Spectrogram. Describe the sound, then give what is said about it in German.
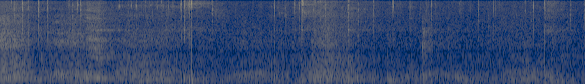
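Quiet metallic scratching and a few sharp little clicks as a paperclip, bent so both ends point upward, works inside a handcuff lock, irregular and fiddly, with no talking. “Ja, sperrt also die Büroklammer im Prinzip wie der Schlüssel.”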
